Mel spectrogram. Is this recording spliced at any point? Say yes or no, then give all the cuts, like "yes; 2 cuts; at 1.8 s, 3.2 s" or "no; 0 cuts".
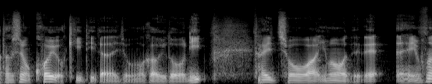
yes; 1 cut; at 2.5 s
